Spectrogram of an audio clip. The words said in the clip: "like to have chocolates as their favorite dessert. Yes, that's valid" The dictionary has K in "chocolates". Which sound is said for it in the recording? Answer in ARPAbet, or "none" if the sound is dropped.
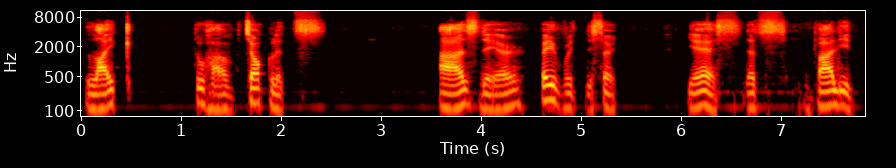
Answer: K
